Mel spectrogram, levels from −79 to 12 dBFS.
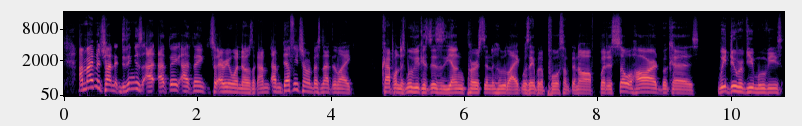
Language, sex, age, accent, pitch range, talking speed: English, male, 20-39, American, 130-170 Hz, 295 wpm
